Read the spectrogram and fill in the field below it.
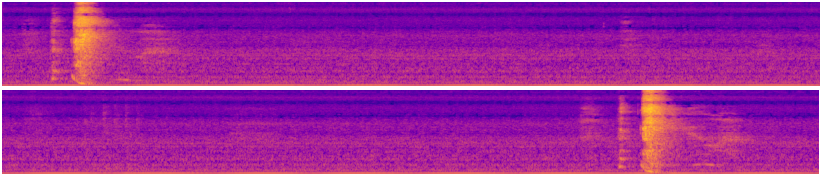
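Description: Two sneezes about fourteen seconds apart, each after a short breathy build-up, over steady low engine-like hum.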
